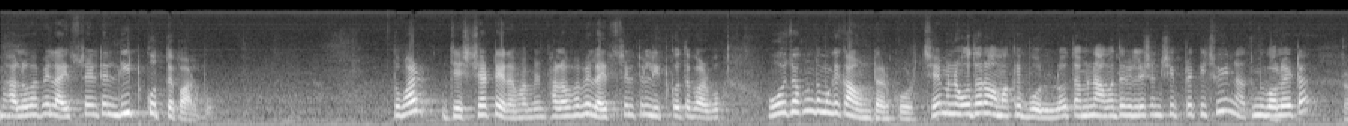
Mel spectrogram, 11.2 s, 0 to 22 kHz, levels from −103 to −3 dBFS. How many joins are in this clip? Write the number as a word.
zero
